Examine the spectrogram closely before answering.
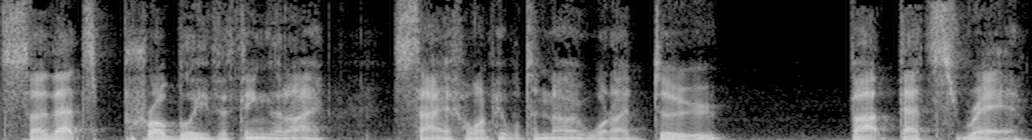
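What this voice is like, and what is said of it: Australian accent. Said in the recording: “particularly with my accent, I sometimes say rider, uh, and it sounds as though I'm sort of the man from Snowy River”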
